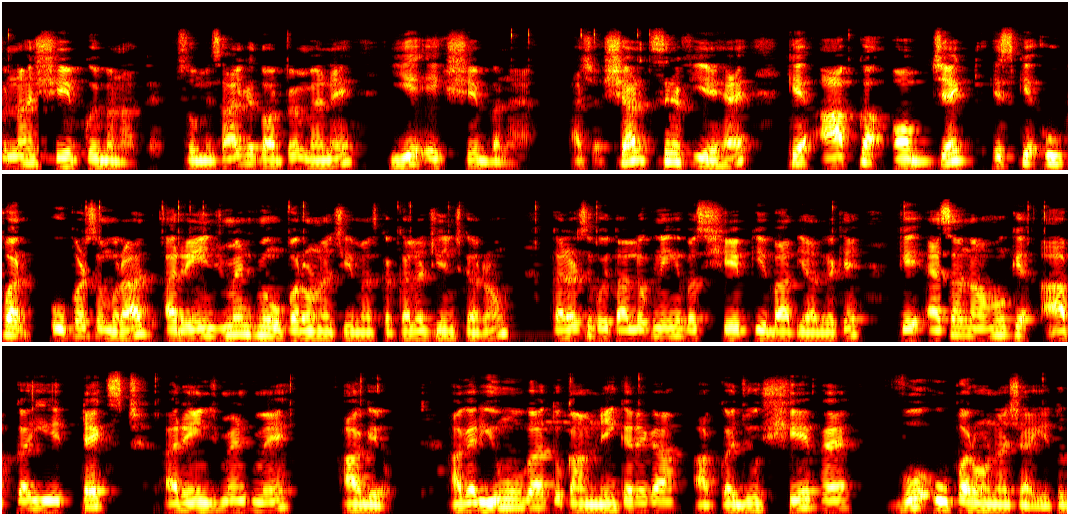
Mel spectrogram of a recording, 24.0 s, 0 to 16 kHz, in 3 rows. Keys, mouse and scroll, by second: 16.2 right click, 17.1-21.9 drag, 21.9 right click.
